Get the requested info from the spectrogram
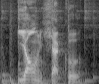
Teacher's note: simply accented on the first syllable. I'd say in this case simply before the hyaku.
